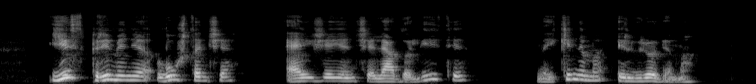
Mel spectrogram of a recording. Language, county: Lithuanian, Tauragė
